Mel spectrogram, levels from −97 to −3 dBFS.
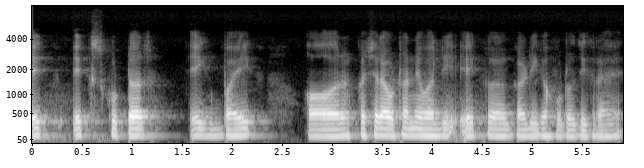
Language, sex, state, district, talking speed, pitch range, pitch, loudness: Hindi, male, Uttar Pradesh, Jyotiba Phule Nagar, 150 wpm, 105-110 Hz, 110 Hz, -16 LUFS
